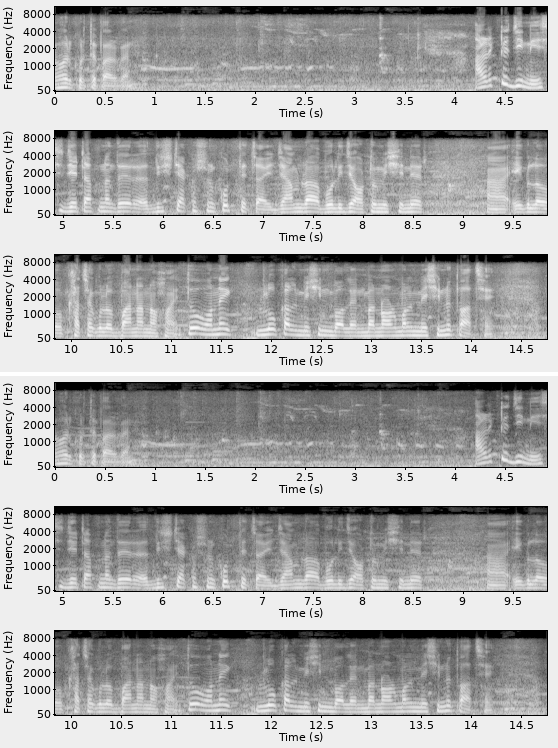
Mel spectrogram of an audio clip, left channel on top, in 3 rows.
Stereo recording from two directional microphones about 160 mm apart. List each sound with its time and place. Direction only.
0.0 s speech: 15° right (ahead or behind)
4.2 s a man's voice: 5° right (ahead or behind)
5.4 s a man's voice: 30° right (ahead or behind)
7.3 s a man's voice: 5° right (ahead or behind)
11.9 s a man's voice: 30° right (ahead or behind)
12.9 s speech: 10° right (ahead or behind)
